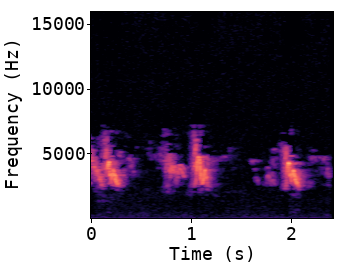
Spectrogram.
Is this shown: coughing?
no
